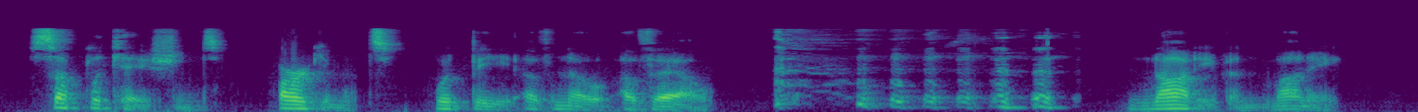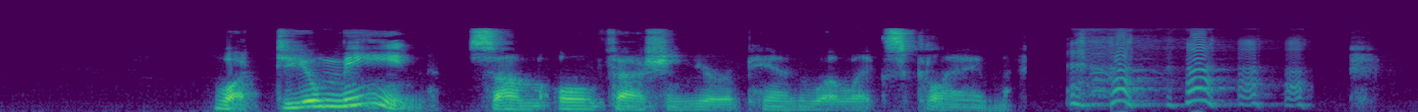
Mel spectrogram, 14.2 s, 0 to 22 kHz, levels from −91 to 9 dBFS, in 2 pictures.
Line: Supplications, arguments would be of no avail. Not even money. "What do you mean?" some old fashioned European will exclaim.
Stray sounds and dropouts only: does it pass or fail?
fail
